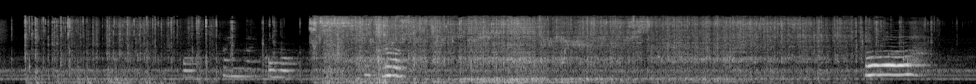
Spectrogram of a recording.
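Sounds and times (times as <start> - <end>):
urinating into a container: 3.1 - 9.0.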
